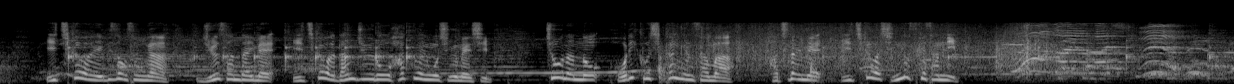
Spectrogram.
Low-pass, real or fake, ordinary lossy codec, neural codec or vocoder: 7.2 kHz; real; none; none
